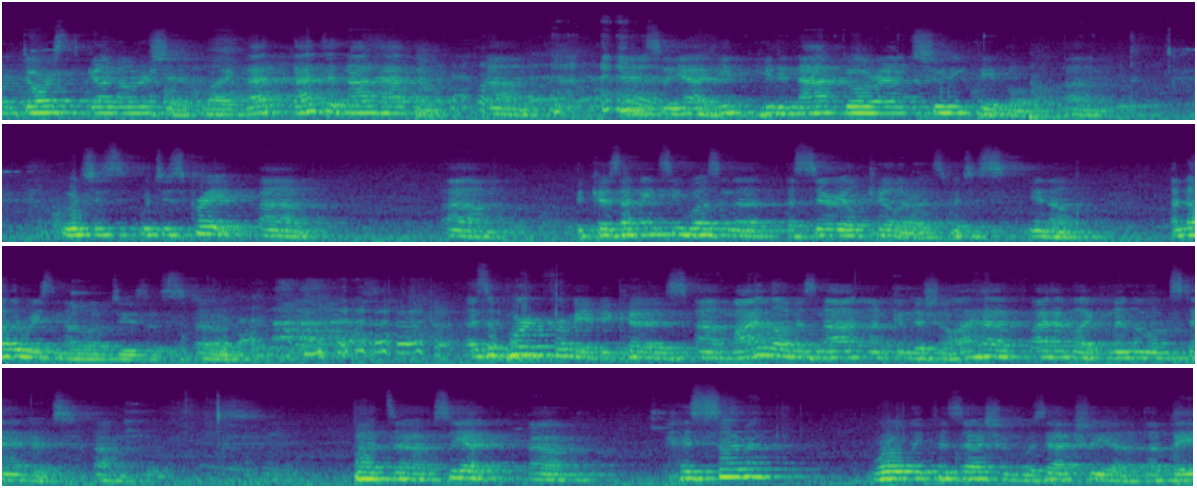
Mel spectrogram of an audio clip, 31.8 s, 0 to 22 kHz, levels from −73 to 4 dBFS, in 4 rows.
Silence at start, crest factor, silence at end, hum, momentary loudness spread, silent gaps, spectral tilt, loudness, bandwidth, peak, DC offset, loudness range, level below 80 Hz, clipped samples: 0 s; 12 dB; 0 s; none; 15 LU; none; -7 dB/octave; -20 LUFS; 10 kHz; -8 dBFS; under 0.1%; 3 LU; -40 dBFS; under 0.1%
